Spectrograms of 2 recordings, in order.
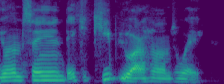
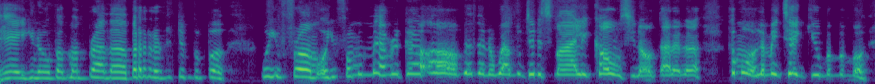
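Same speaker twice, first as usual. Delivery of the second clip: high, eager street hustler sales patter; hustler's smooth pitch; 14 semitones higher, 3 dB louder than usual. Retold or imitated. Hustler greeting an American tourist, high eager sales voice. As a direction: sweet-talk the tourist like a slick hustler. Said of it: "He's like".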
